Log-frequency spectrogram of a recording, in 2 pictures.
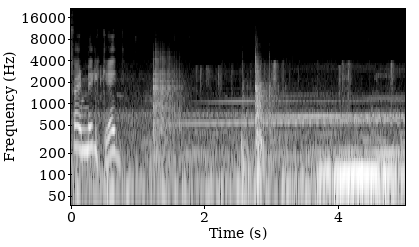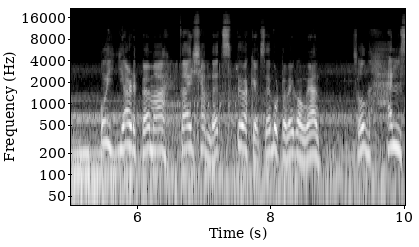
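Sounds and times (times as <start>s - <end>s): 
speech: 0.0s - 0.9s, 5.5s - 10.0s
creaking and cracking woodwork: 0.5s - 10.0s.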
